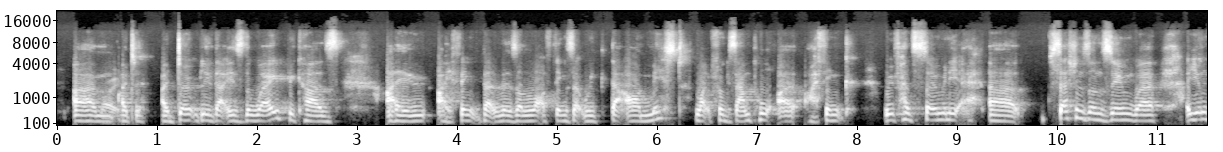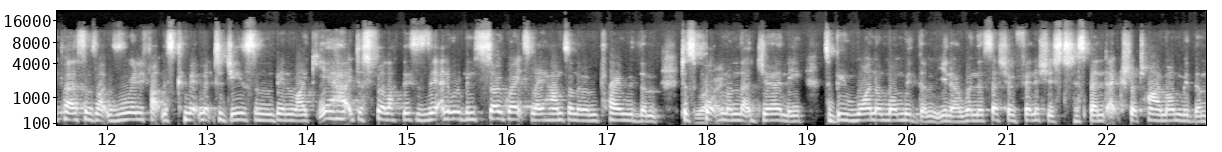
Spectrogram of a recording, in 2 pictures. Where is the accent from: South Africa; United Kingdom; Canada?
United Kingdom; Birmingham, West Midlands; I am from Birmingham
